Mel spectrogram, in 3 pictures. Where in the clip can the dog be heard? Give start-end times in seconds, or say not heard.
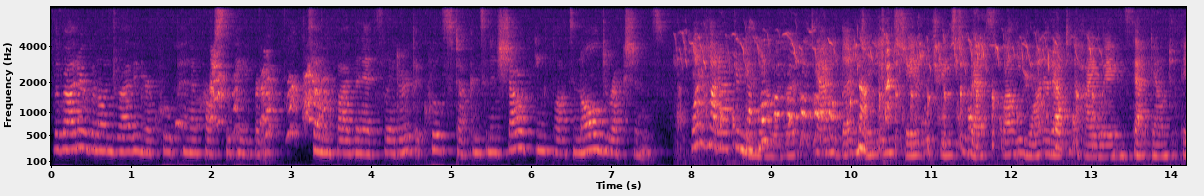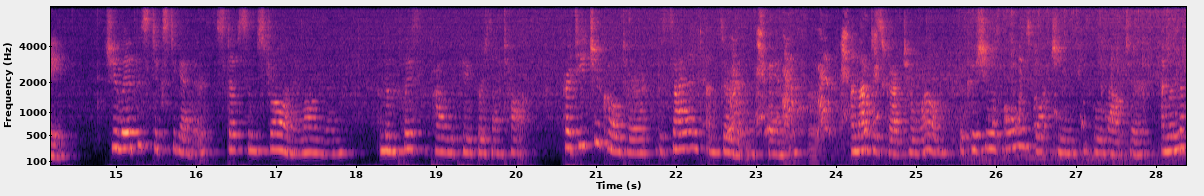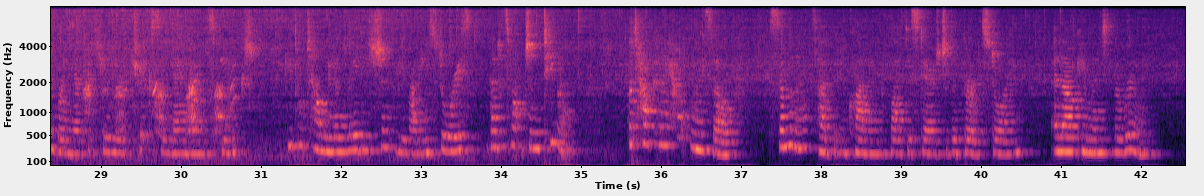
1.1-3.5, 22.6-24.6, 28.8-30.8.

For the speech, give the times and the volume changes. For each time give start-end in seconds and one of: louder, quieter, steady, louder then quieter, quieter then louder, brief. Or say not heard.
0.0-42.5 steady.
